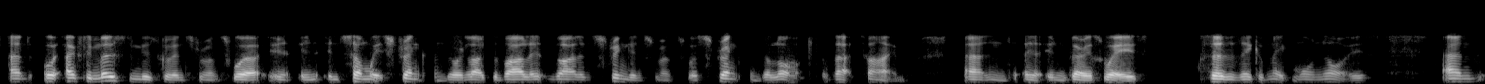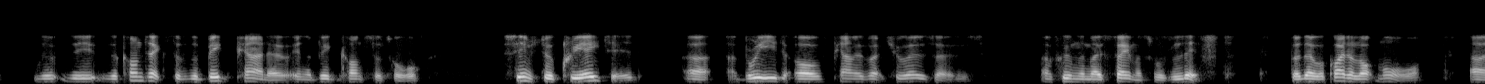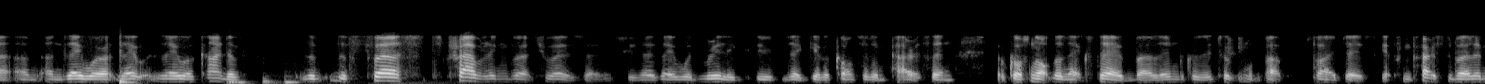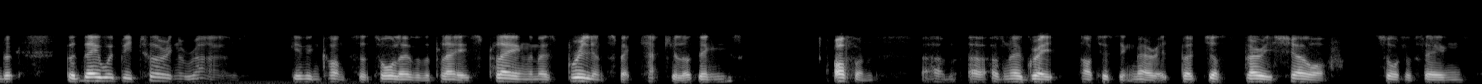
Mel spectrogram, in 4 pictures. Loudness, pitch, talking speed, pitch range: -22 LUFS, 130 Hz, 165 wpm, 115-145 Hz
